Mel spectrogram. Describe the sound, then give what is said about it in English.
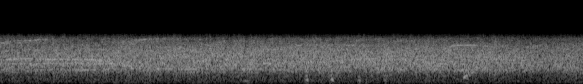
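Steady, dense applause from a crowd fills the whole stretch at an even, fairly loud level, a continuous wash of many hands clapping with no voices over it. “The claps never get old.”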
